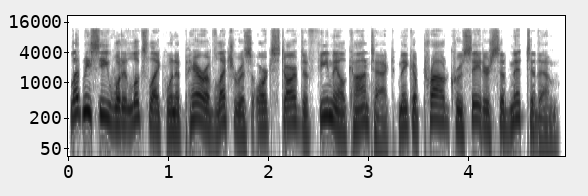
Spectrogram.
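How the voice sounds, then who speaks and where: A man's voice: on the high side, big pitch swings, fast talker, fairly bright tone, no room sound, studio quality. A man voicing a pompous, solemn male penguin demon in an audiobook reading, with a grandiose, declaiming delivery. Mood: gloating.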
